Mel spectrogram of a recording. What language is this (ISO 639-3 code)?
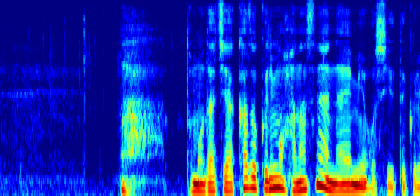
jpn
